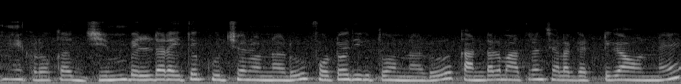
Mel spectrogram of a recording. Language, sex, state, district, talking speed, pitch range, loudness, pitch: Telugu, female, Andhra Pradesh, Guntur, 140 wpm, 195-220 Hz, -24 LUFS, 205 Hz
